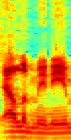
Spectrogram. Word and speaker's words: aluminium: So copper involved in everything, aluminium, alumina, or however you say it, the same thing. Aluminium, that's how you say it. How's it? There's no other way of saying it.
